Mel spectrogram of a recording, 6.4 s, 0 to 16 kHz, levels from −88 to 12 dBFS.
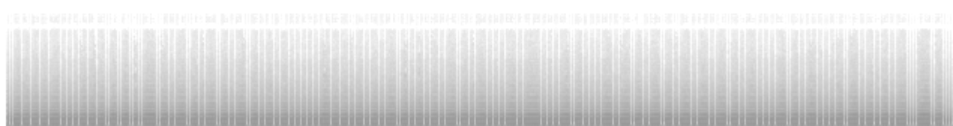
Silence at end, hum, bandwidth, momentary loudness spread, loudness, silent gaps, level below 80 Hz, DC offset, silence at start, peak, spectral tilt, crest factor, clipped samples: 0 s; none; 11.5 kHz; 0 LU; -49 LUFS; none; -54 dBFS; under 0.1%; 0.05 s; -36 dBFS; -5.5 dB/octave; 12 dB; under 0.1%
